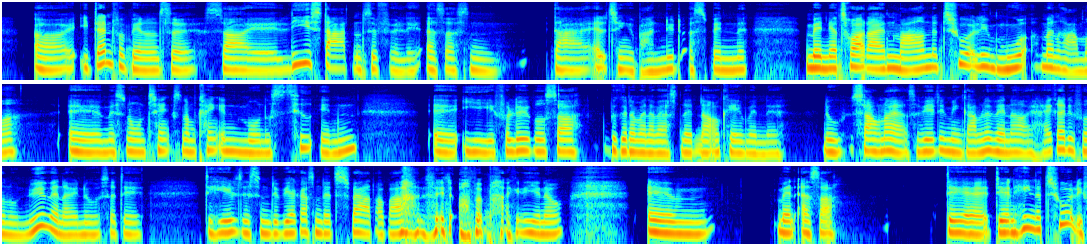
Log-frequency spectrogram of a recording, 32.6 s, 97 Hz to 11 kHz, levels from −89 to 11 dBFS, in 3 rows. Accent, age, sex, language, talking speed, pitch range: native, 20-39, female, Danish, 190 wpm, 180-205 Hz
